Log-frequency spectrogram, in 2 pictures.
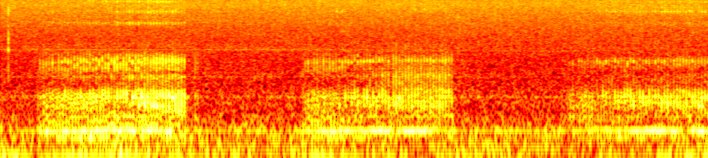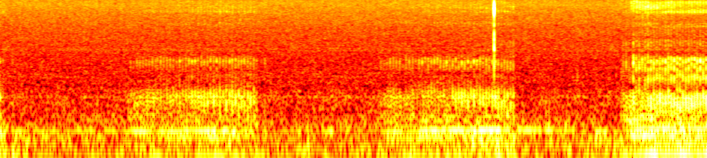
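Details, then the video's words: Dessie the cat, mother of Fritjof, snores contentedly while cuddling in front of the TV. Rough, buzzy breaths rise and fall in a slow, steady rhythm every three to four seconds, with one faint click near the end. "Snoring machine, cuddly cat, Dessie"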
